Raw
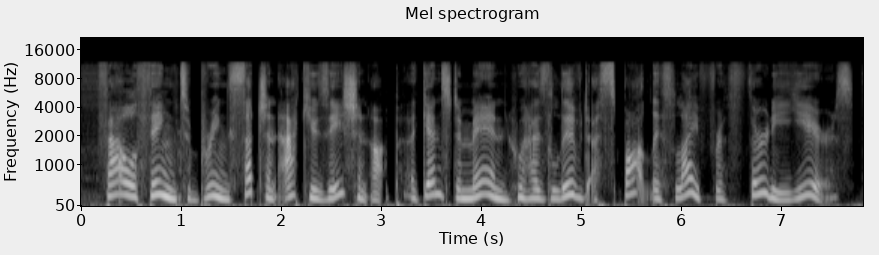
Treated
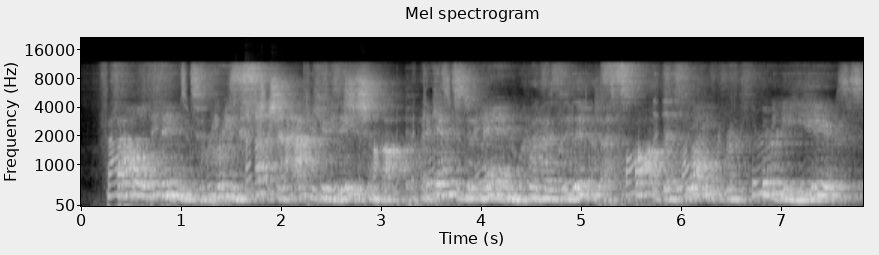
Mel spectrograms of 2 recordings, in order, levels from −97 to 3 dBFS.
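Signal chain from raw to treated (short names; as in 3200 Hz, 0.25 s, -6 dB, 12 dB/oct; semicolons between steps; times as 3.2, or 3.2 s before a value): 1.33–2.01 weighting filter D; gate -50 dBFS, range -11 dB; HPF 71 Hz 6 dB/oct; notch 650 Hz, Q 12; comb 6.6 ms, depth 38%; compressor, threshold -31 dBFS, peak gain reduction 11.5 dB; plate-style reverb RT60 0.98 s, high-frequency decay 0.7×, pre-delay 85 ms, DRR -9 dB; gain +8 dB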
